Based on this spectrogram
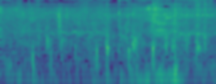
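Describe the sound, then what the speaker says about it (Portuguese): A horse ridden along a road in the late afternoon, its hooves clip-clopping in a steady walking rhythm, close and fairly loud. "Tô aqui montando a cavalo na estrada."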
